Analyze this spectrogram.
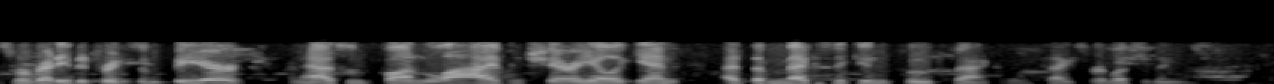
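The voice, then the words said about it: Smooth announcer radio voice. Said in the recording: “your amazing radio voice”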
